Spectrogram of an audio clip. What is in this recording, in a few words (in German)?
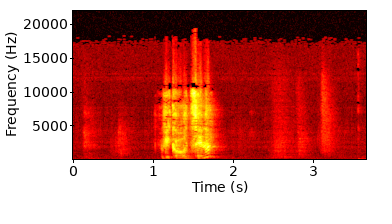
wie goats inne Zurich female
